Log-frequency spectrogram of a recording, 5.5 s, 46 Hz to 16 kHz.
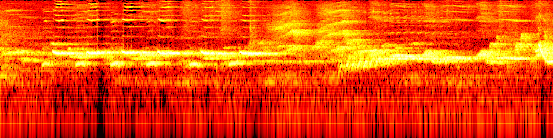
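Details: Male black-throated laughingthrush with white cheeks, kept in a collection in Jogjakarta, 2021: rich whistled song of short, clear notes in quick succession, shifting into a rising, fuller, slightly harsh warbled run.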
